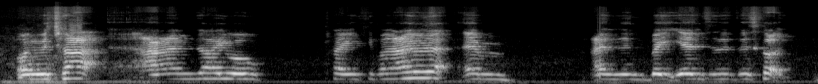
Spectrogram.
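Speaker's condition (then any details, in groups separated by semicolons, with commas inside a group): Cerebral palsy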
